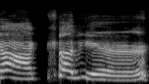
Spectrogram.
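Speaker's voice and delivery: mocking, sarcastic jab. Voicing a character grabbing another in a bear hug, sarcastic jerk. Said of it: "me being so the sarcastic and jerk person I am".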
